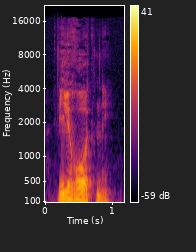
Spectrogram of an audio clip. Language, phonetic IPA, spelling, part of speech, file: Belarusian, [vʲilʲˈɣotnɨ], вільготны, adjective, Be-вільготны.ogg
- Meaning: wet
